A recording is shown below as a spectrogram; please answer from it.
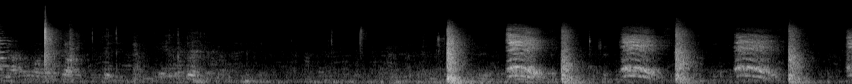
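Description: Step team performing: one sharp stomp or clap early, then from about halfway in a run of loud, sharp hits from stomps and claps, each followed by a short shouted chant.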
